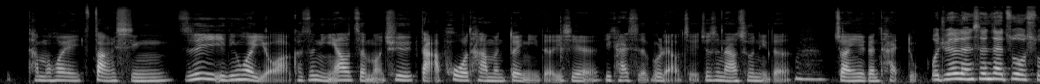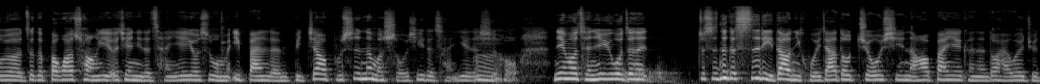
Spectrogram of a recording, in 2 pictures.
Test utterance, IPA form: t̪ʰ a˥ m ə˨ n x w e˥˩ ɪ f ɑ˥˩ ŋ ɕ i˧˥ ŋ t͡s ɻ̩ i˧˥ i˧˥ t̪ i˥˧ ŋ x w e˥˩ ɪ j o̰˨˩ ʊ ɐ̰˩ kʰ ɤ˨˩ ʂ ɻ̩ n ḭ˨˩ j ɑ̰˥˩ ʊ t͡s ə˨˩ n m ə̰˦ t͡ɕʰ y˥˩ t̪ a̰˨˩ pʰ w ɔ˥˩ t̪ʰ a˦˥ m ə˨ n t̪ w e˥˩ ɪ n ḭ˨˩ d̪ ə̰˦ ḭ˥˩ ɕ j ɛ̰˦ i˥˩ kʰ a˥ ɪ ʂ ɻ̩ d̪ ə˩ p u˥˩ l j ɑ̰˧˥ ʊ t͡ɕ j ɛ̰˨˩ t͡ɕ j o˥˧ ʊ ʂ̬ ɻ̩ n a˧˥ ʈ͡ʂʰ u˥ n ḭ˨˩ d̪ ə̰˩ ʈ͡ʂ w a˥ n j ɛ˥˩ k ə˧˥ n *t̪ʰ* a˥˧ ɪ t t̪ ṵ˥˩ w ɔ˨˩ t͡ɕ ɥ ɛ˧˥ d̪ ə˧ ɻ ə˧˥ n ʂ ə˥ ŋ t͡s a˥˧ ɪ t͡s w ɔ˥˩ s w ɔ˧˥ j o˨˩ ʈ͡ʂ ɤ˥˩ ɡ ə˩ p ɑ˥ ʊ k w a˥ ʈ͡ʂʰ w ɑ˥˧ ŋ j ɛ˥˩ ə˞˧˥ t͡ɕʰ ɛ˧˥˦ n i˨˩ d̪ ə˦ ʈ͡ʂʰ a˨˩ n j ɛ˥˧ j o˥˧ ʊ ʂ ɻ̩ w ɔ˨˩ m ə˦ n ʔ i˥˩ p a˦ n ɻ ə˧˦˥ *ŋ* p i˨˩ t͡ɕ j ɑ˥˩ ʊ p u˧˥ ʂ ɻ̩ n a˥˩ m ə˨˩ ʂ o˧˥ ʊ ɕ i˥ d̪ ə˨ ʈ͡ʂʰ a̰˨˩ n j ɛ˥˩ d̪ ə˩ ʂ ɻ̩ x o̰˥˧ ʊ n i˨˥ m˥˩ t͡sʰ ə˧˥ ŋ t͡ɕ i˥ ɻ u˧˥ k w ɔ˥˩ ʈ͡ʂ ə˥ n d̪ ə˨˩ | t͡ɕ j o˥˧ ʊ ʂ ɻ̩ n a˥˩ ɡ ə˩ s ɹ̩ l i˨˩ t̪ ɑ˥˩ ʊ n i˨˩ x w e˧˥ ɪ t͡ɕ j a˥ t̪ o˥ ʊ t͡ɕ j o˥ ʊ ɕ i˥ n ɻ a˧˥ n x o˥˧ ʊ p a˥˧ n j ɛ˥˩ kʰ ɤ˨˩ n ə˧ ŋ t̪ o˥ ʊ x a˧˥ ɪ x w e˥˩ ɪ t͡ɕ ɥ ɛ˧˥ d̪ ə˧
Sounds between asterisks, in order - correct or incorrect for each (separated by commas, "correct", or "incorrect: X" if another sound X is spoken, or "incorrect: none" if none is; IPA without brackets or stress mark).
correct, incorrect: n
